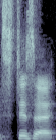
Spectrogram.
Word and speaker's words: Stizza: And Stizza is spelled just like pizza, but not with a P.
